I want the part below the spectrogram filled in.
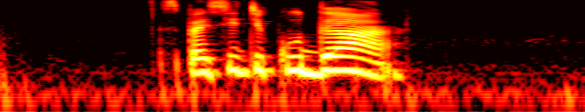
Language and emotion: Russian, angry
